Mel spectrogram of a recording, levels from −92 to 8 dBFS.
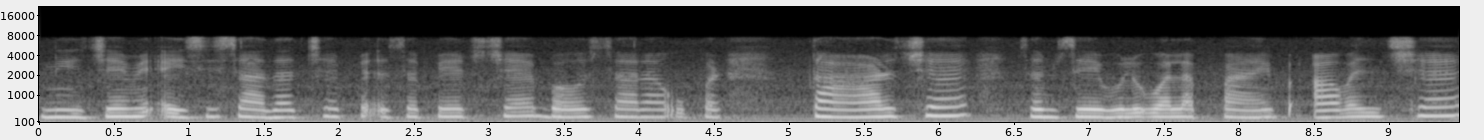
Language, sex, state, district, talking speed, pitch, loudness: Maithili, female, Bihar, Vaishali, 115 wpm, 250 Hz, -14 LUFS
